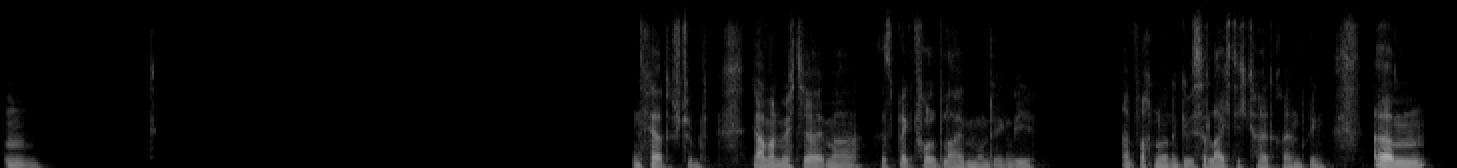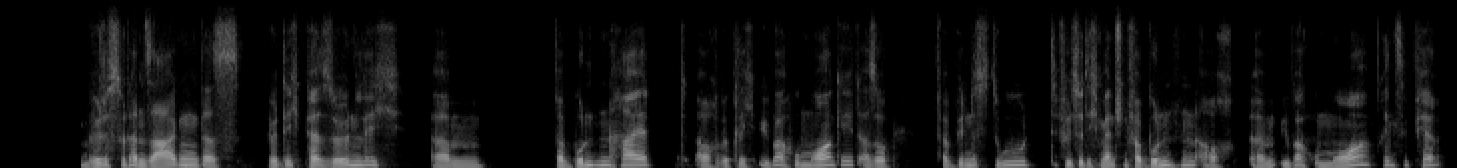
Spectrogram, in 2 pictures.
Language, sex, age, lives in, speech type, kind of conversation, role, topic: German, male, 30-34, Germany, conversation, podcast, host, Wie setzt du Humor ein, damit Menschen sich miteinander verbunden fühlen?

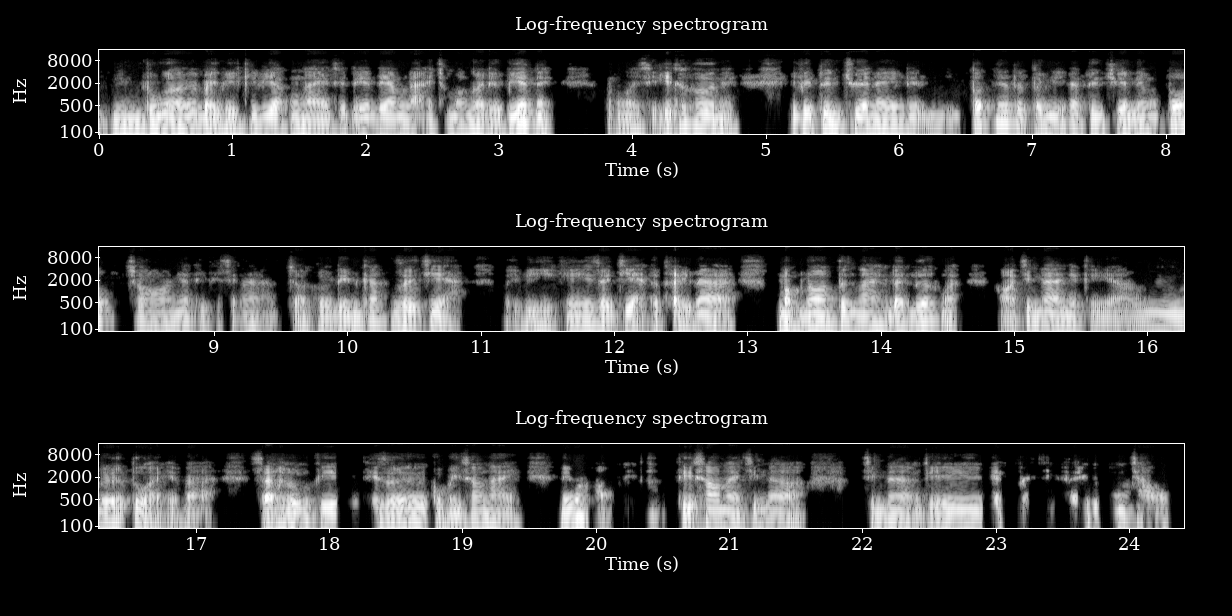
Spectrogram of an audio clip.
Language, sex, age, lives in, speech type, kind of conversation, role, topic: Vietnamese, male, 25-29, Vietnam, conversation, unstructured, none, Bạn cảm thấy thế nào khi thấy rác thải nhựa tràn ngập trong đại dương?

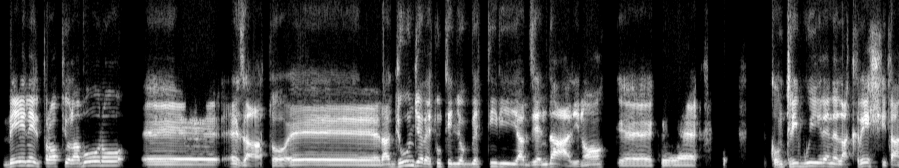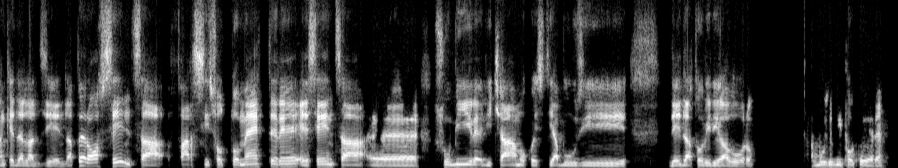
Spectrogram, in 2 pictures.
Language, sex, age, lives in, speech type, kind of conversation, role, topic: Italian, male, 40-44, Italy, conversation, unstructured, none, Cosa ti fa arrabbiare di più sul posto di lavoro?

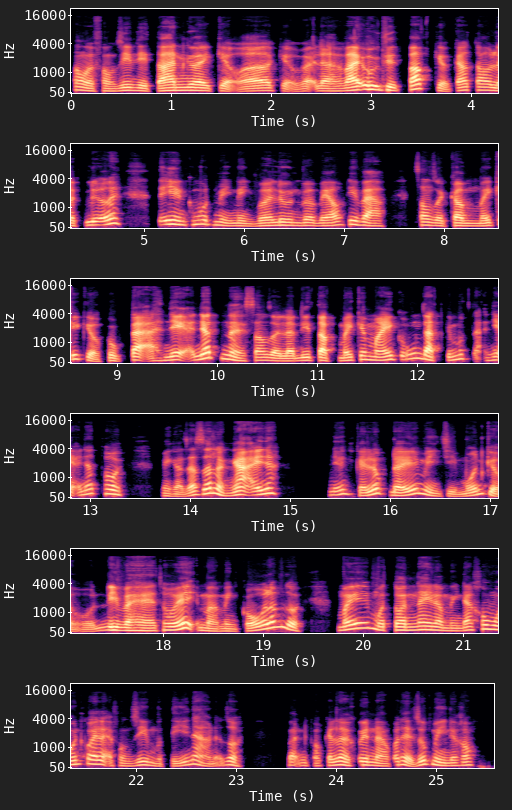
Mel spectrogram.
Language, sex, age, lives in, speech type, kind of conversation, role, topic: Vietnamese, male, 20-24, Vietnam, conversation, advice, user, Làm sao để tự tin hơn khi bắt đầu tập luyện?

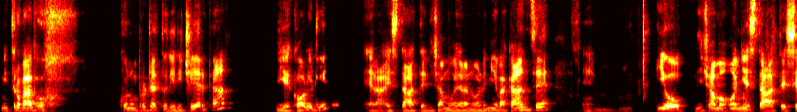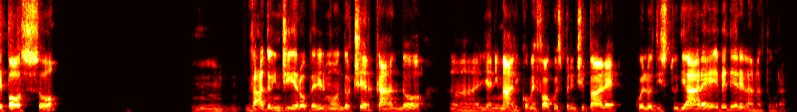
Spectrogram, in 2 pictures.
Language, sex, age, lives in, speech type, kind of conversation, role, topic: Italian, male, 20-24, Italy, conversation, podcast, guest, Mi racconti un’esperienza nella natura che ricordi ancora?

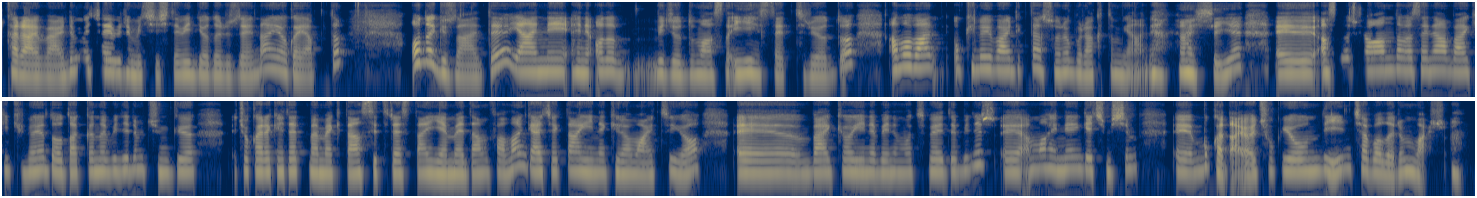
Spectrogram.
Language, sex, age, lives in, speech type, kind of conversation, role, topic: Turkish, female, 25-29, Spain, conversation, advice, user, Egzersize başlamakta zorlanıyorum; motivasyon eksikliği ve sürekli ertelemeyi nasıl aşabilirim?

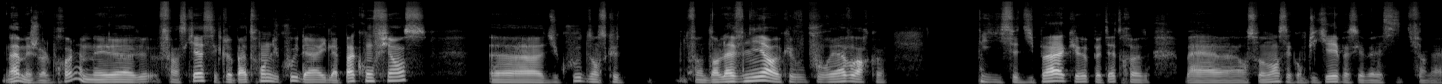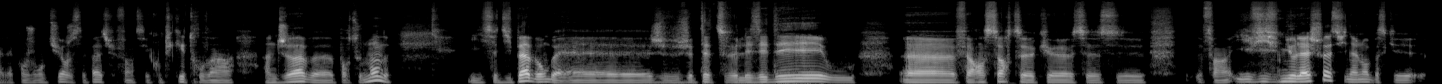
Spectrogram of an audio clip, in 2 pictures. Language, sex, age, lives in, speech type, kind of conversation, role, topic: French, male, 35-39, France, conversation, advice, advisor, Comment décrirais-tu la pression familiale que tu ressens concernant ton choix de carrière ou de mariage ?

